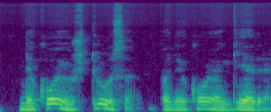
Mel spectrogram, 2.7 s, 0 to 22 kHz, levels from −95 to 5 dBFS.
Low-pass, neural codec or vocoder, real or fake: 19.8 kHz; none; real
